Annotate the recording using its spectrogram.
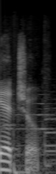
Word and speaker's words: hecho: So de hecho. And hecho is spelled with an H, so it's spelled with the letter H, even though it's silent. So de and then hecho, H-E-C-H-O.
